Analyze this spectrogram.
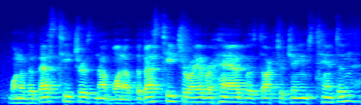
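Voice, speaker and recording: A man talks with fairly even intonation, surrounded by noticeable background noise and audible room echo. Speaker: math teacher. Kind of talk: tutorial.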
